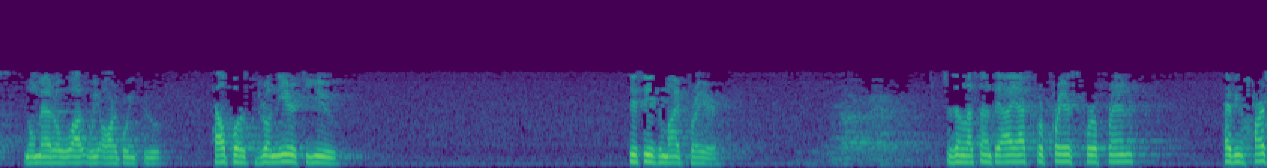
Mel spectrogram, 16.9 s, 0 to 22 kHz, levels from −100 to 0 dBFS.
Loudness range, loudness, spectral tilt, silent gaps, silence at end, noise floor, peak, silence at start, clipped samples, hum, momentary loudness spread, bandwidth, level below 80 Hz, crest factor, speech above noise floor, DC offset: 8 LU; -30 LUFS; -11 dB/octave; none; 0 s; -67 dBFS; -14 dBFS; 0.35 s; under 0.1%; none; 16 LU; 3.9 kHz; -78 dBFS; 18 dB; 38 dB; under 0.1%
